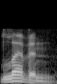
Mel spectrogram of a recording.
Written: leaven

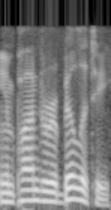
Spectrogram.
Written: imponderability

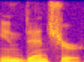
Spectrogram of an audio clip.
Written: indenture

